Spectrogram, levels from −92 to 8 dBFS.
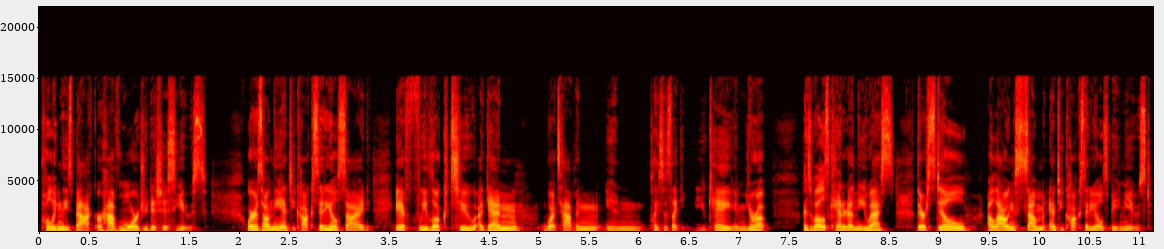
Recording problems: wrong speed, natural pitch; too fast; 1.5 times normal speed

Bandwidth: 15 kHz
